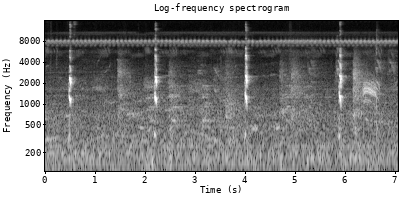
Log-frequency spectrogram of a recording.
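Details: Indian moorhen incubating a clutch of five eggs in a reed-bed at a created wetland in New Delhi: four short, sharp notes about every two seconds, over a steady high insect whine and soft hiss.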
